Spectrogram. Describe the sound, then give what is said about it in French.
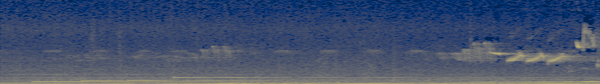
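Birds chirp in short, high bursts, a brief call early on and a busier flurry toward the end, fairly soft over a steady low rumble and a few sustained humming tones. No one speaks. “J'entends les oiseaux.”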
